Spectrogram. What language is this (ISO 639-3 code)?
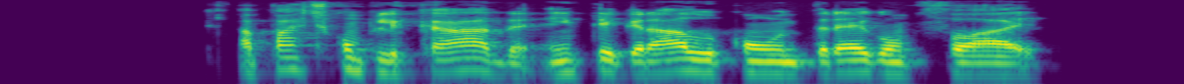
por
